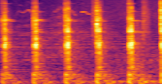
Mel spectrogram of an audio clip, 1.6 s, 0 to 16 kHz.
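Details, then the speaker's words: Ram 1500 5.7L HEMI with ProCharger supercharger kit: sharp metal-on-metal clanks about three a second as intercooler charge piping hits itself and the frame rail; owner suspects it may affect the tune. "have that metal metal clanking noise and if that it might be altering our tune or kind of messing with things a little bit"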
